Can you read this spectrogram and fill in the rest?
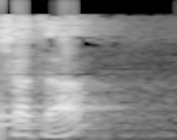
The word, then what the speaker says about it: chata: The verb is the word chata, again, but it's spelled C-H-A-T-A.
